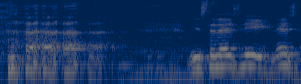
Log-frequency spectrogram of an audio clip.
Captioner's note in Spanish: Risas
